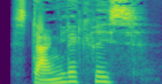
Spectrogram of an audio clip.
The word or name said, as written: STANGLAKRIDS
